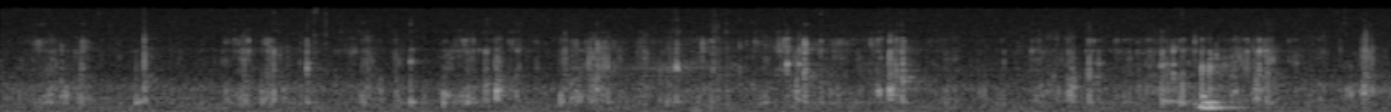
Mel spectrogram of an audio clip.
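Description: Close-miked chewing of pizza with the mouth closed: irregular soft wet clicks and light crunches of crust. About six seconds in comes a brief low hum from the throat.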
